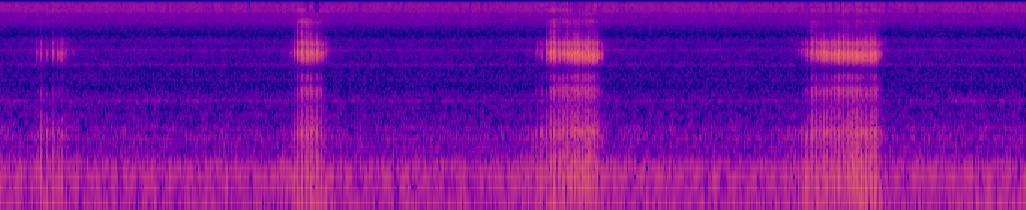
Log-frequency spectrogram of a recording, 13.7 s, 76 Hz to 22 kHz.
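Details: Adult man (father) snoring: rough, rattling snores on each in-breath about 3.5 seconds apart, roughly 17 breaths a minute, over low room hum.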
